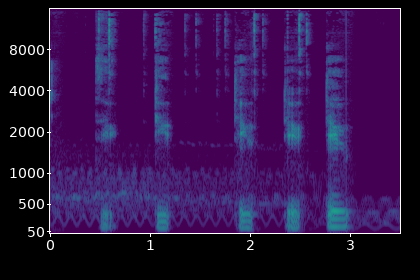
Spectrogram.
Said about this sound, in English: And we are going to roll Force Dice to make the Pool of Destiny.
